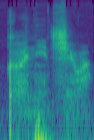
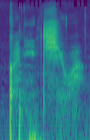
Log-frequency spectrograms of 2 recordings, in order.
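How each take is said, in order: Both takes have the same delivery.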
